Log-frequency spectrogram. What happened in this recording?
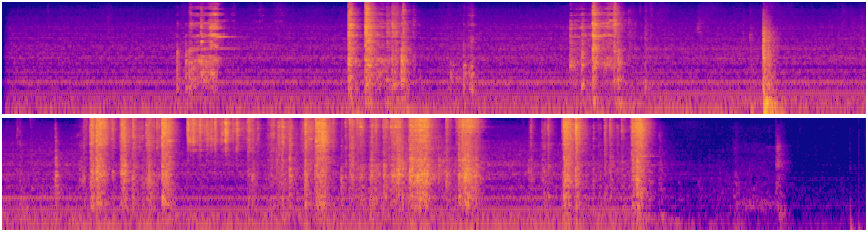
While the microwave was working, I put away some plates, closed the kitchen cabinet and put away some cutlery.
